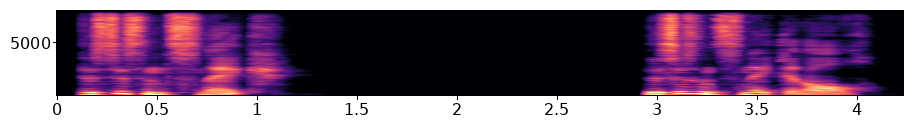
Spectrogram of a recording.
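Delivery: play-acted dry, dejected, deadpan, sad delivery. Recalling what he said, leaning over to you while watching snake, retelling a deadpan, sad remark. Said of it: "saying with like like both a deadpan and sad inflection in his voice".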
